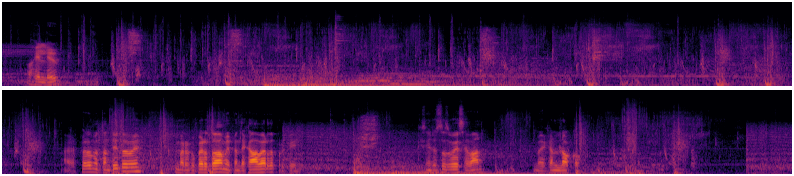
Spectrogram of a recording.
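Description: A metal blade swishes and strikes flesh again and again.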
